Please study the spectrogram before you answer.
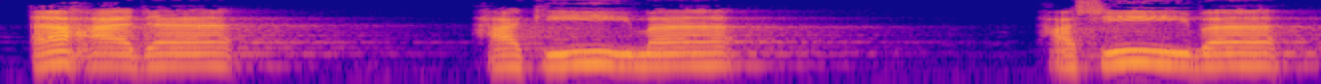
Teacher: فإن التنوين في هذه الأمثلة ونحوها مبدل حرف مد ألفاً عند الوقف فقط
